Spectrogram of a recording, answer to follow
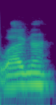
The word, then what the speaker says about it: Wegner: I don't really ever say anything about it because I hear both all the time and it makes zero sense why we do pronounce it Wagner.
